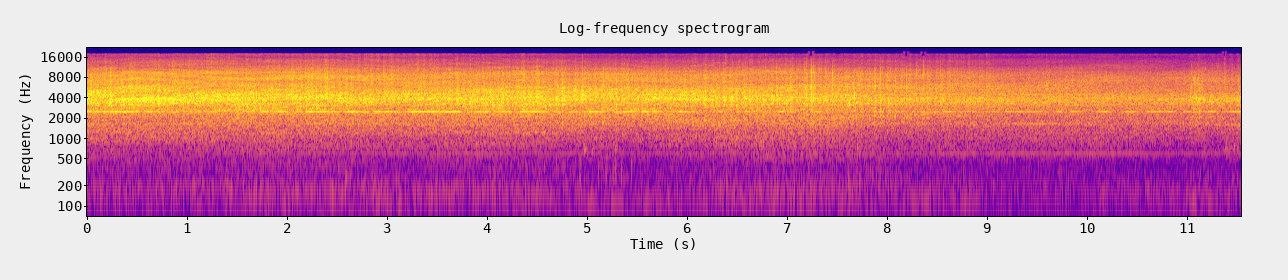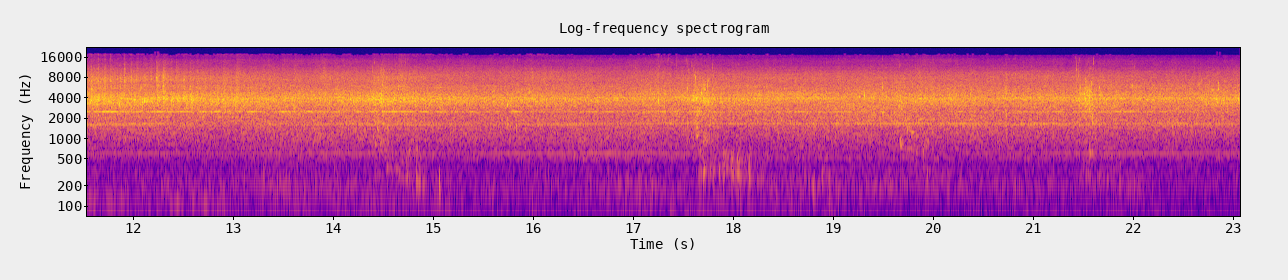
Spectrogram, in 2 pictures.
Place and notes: Hydrophone noise pollution at Karaköy, Istanbul
noisy underwater environments because of boat traffic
